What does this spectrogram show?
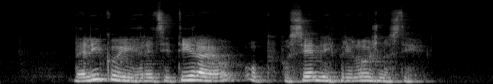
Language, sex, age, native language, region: Slovenian, male, 30-49, Slovenian, Drava region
